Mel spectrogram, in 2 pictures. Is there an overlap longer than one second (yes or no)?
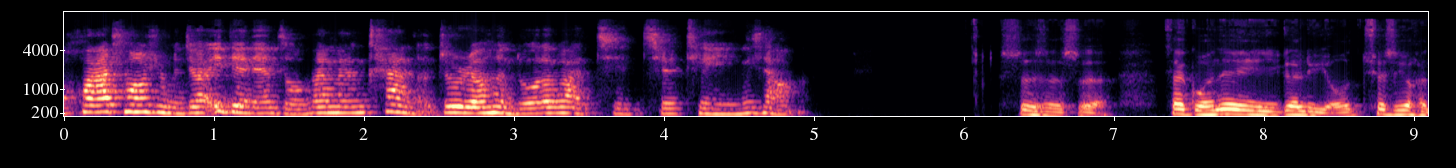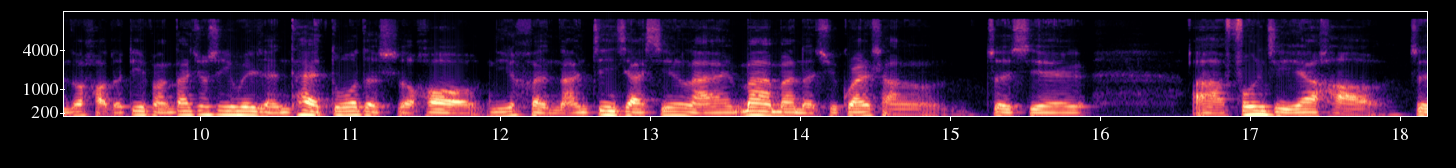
no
